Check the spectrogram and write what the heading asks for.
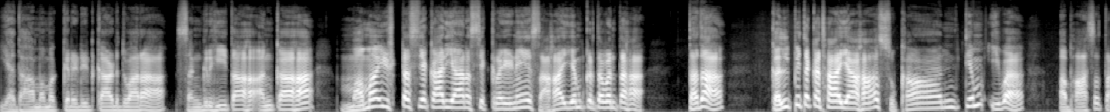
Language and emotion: Sanskrit, happy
